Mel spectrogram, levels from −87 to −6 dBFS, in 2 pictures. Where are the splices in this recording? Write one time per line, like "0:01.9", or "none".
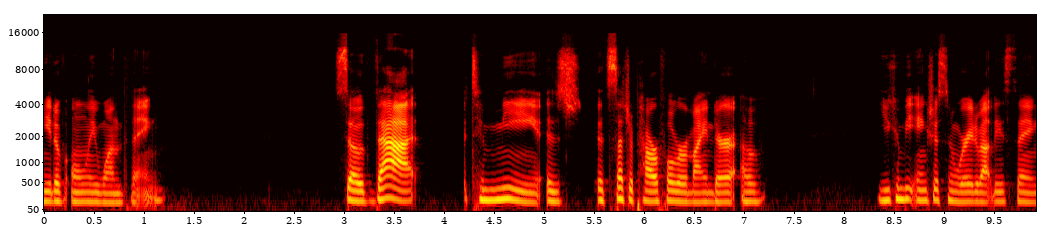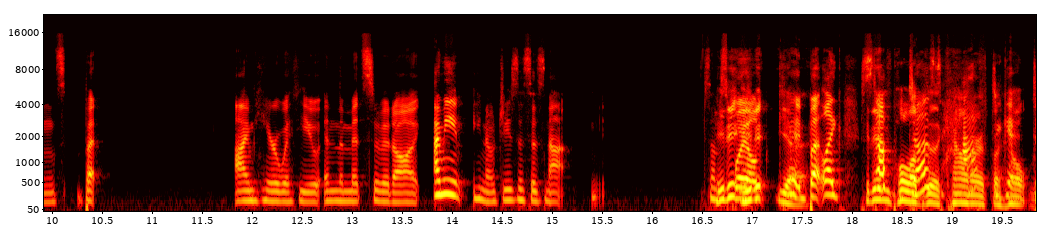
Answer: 0:05.5
0:13.6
